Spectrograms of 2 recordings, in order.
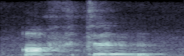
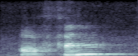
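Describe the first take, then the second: First: The T sound is clearly pronounced. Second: The T sound is not pronounced. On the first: "but you can say often if you want" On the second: "I personally say often, so I don't pronounce it"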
